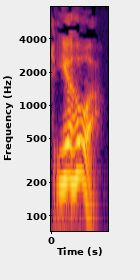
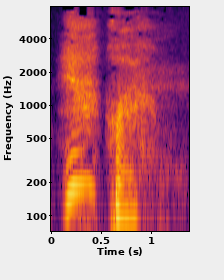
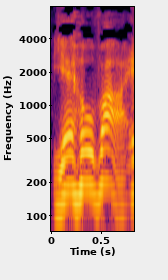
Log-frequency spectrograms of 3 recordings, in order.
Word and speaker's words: Yahuwah: I believe, and you've heard me pronounce it, I believe that his name is pronounced Yahuwah or Yahuwah. Okay, it's probably not Yehovah. It's certainly not Jehovah, and it's for sure not capital L-O-R-D.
